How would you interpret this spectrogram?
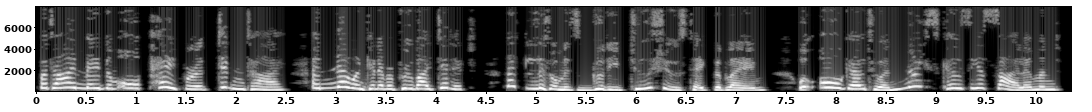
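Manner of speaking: very high, loud triumphant sneer; Tony gloating. A narrator's reading. Tony gloating to David about the killings, high sneer. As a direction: gloat breathlessly over the murders. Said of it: "She was breathing hard".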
